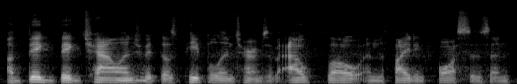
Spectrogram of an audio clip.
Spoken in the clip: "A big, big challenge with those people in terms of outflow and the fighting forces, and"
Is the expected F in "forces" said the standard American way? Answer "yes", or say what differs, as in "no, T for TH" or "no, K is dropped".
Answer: yes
